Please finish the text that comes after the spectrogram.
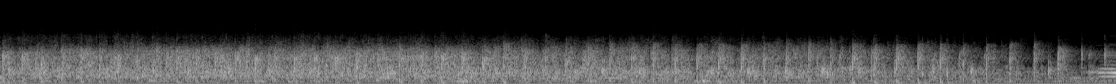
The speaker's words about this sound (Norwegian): Applaus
